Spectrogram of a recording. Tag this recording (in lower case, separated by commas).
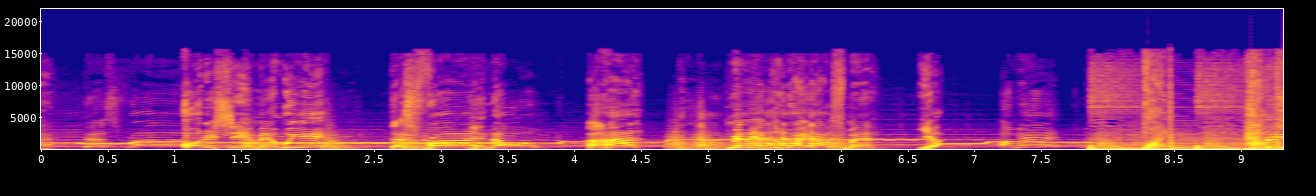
middle eastern music, dance music, music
